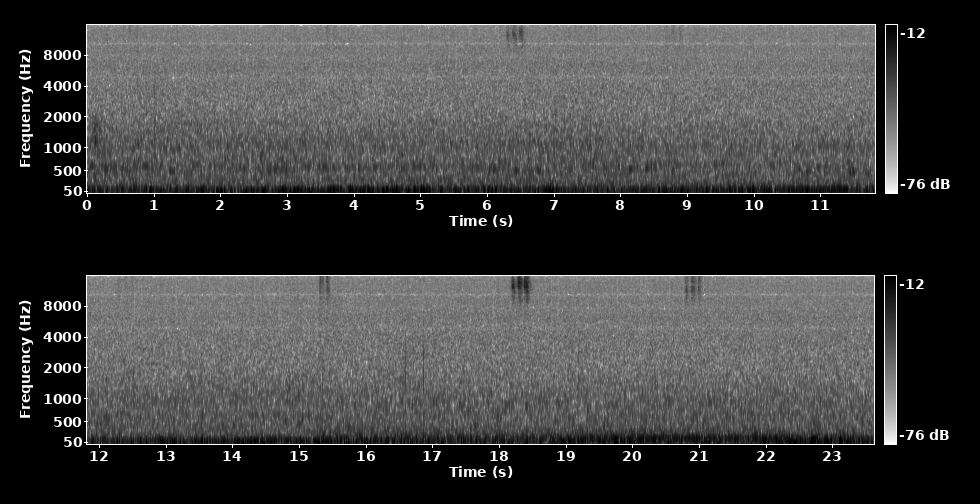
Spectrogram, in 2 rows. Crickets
18.0 18.6, 20.7 21.3

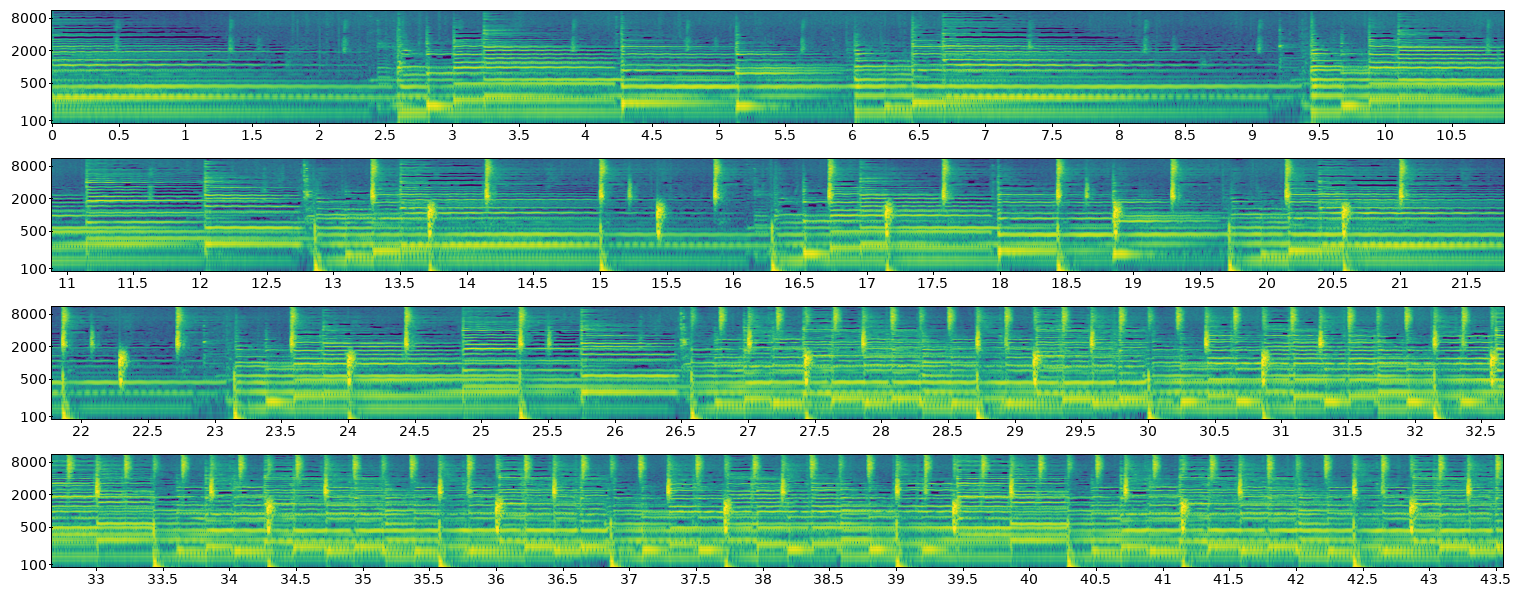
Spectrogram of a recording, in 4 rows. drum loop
12.8 21.2, 21.8 25.8, 26.5 43.5

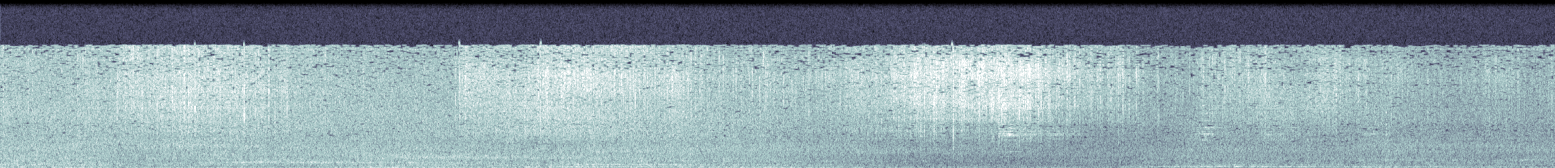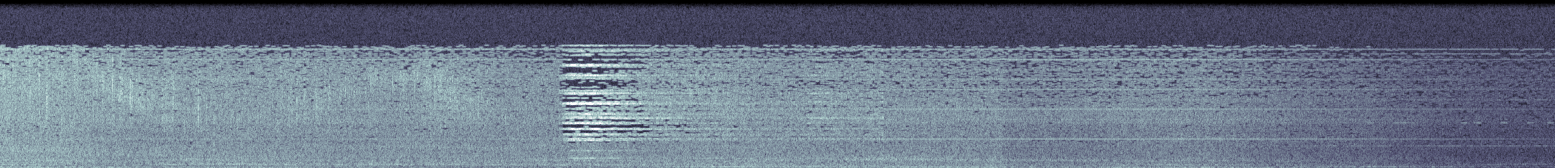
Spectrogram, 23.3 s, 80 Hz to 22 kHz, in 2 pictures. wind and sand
0.0 15.8

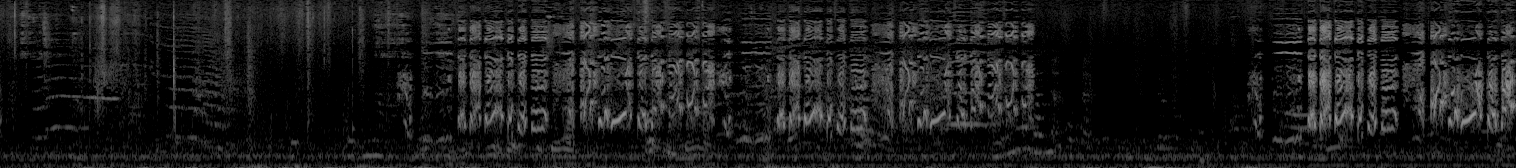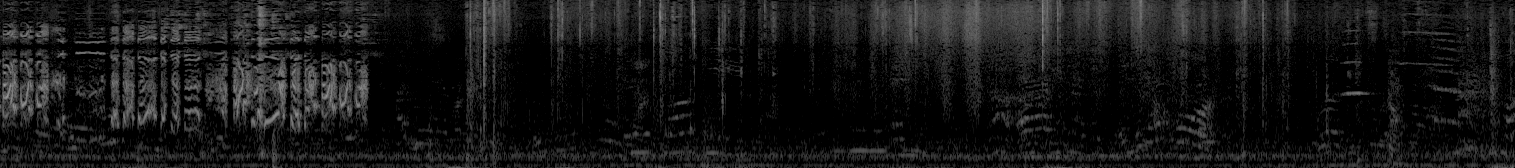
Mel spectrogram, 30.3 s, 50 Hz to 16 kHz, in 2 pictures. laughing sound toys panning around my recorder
3.8 10.4, 12.5 18.9

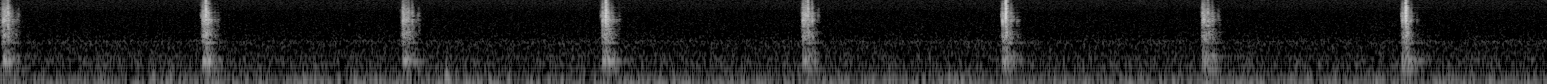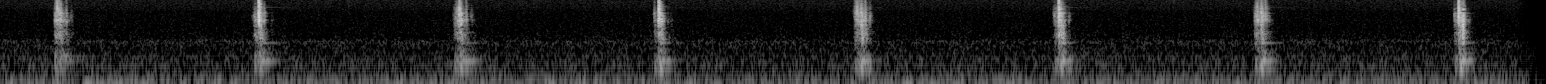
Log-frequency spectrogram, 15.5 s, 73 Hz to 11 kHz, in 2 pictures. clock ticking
3.0 3.2, 9.0 9.2, 10.0 10.2, 13.0 13.2, 14.0 14.2

